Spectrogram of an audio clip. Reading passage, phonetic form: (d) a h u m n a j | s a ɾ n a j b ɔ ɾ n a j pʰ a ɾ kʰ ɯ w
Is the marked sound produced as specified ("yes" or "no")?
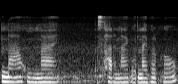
no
